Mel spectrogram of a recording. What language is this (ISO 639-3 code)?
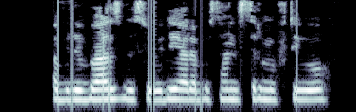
pus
